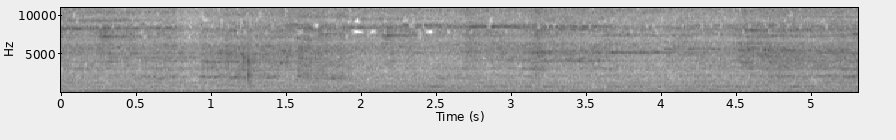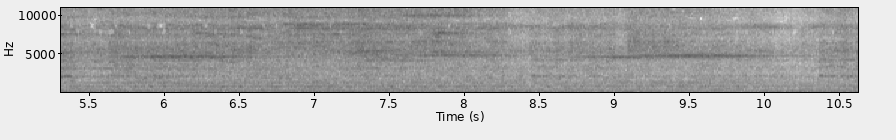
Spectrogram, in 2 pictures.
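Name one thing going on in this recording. A train rumbles steadily through a tunnel, picking up speed.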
